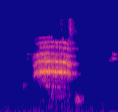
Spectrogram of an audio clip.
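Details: A single harsh, grating, rolling call from an endangered, rapidly declining forest red-tailed black cockatoo of Nyungar country, lasting under a second, followed by a brief faint high note.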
